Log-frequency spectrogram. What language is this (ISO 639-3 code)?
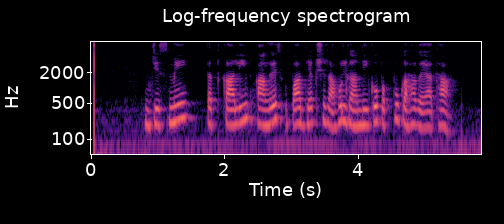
hin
